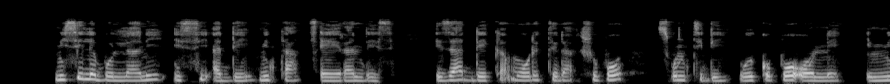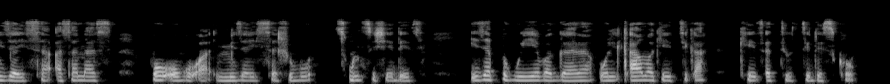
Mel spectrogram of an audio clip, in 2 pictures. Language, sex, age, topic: Gamo, male, 25-35, government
